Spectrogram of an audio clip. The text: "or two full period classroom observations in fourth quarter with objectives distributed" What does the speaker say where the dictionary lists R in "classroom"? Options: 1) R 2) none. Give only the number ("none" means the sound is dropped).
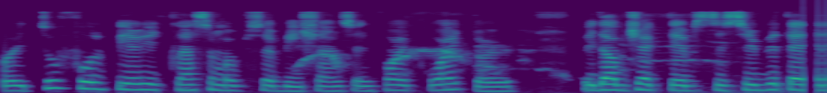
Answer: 2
